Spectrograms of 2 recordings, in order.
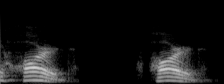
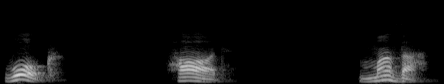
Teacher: Okay, so this is American English, work hard, mother. But in British accent, you drop the R. · So you basically don't say the R at the end of the words.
